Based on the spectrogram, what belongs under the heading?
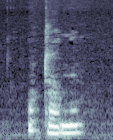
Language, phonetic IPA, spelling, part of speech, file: Polish, [uˈt͡ʃɔ̃nɨ], uczony, noun / adjective / verb, LL-Q809 (pol)-uczony.wav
